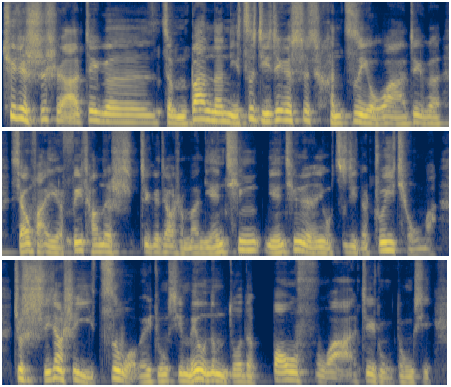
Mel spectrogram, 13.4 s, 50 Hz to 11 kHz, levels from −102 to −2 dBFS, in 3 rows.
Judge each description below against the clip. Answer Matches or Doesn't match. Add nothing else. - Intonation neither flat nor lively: Doesn't match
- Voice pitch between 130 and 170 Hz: Matches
